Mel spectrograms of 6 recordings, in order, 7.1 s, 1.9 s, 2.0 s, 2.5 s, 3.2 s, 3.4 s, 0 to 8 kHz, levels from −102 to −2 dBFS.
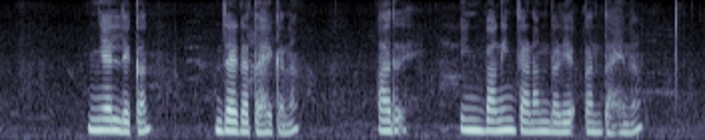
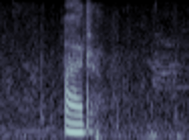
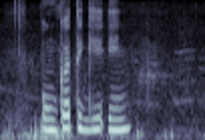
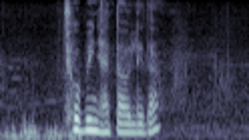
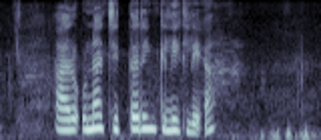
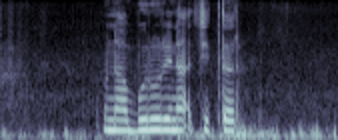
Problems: background sounds at intervals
